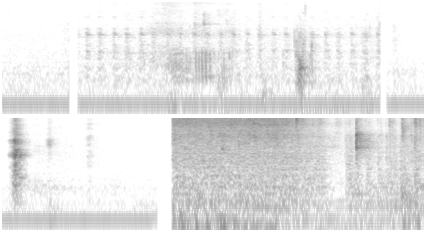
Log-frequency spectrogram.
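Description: A stainless-steel electric kettle switched on: a low steady electric hum with a couple of light clicks. About four and a half seconds in, a loud steady rush of running water takes over.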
